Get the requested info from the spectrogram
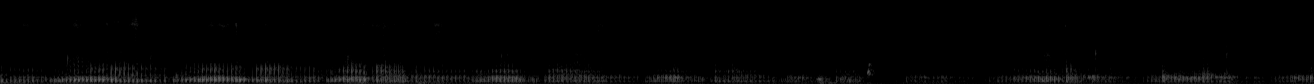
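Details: PeeWee, a rescued female cat about 18 or 19 months old, recently spayed and once a mother of kittens, purrs steadily in low rumbling waves that swell and fade roughly every second, with faint handling noises around.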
